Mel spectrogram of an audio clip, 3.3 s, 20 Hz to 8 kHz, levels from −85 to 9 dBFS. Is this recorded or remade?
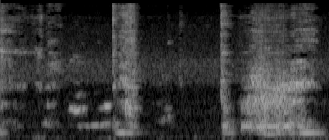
recorded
